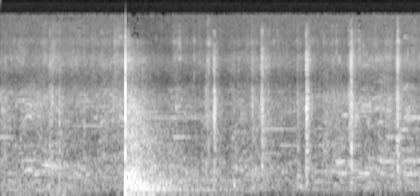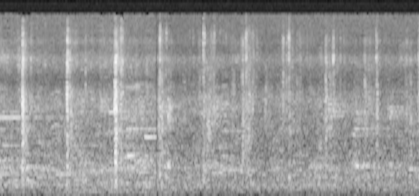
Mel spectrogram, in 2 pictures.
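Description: A loud thud with a short ringing tail about one and a half seconds in, then sharp taps about twice a second keeping march time while a student marches forward.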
